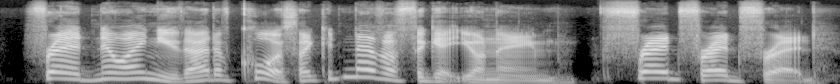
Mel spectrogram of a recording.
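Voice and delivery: high, flustered cover-up, tumbling out; Bobby pretends he remembered Fred's name, flustered; hasty lie. A lightly voiced nervous fib. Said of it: "Bobby lied".

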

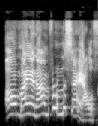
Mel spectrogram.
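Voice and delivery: high, slow, hammed-up Southern drawl; mock a bad actor's fake Southern voice; cartoonish Southern accent. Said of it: "they don't go like".

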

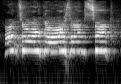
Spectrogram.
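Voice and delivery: high whiny sick voice; fake sick voice. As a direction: put on a sick-day whine. Faking sick guard call.

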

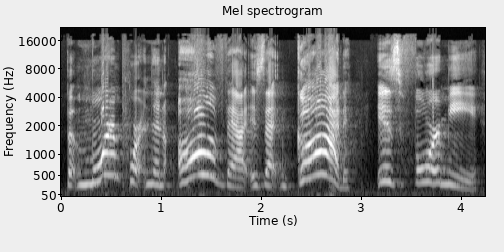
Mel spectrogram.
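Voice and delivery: ordinary delivery

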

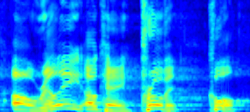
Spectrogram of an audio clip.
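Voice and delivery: high, loud mock challenge; skeptical crowd. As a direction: toss back a cocky dare. Crowd voiced responding to Jesus.

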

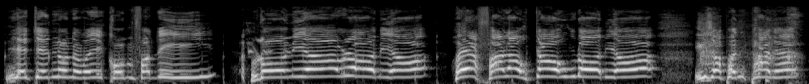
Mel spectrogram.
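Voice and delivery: put-on high, sing-out Cork accent Shakespeare. Touring players doing Romeo in Cork, mock Cork accent. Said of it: "Down to Cork".

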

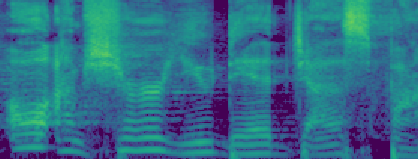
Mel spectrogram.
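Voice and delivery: slow hushed comforting whisper; mom reassuring. Retold or imitated. Mom comforts her nervous child after test, soft slow whisper. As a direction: soothe a worried kid, slowly.

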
